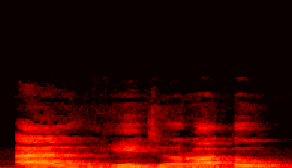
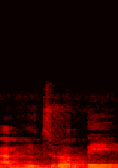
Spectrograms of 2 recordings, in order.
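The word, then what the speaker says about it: الهجرةُ: Ya, kita baca lagi al-hijratu jami'an. Al-hijratu. Nah, enak ya kalau yang pertama itu baca apa? Domah. Baca domah. Jangan al-hijrati, salah. Al-hijrata, ya, salah gitu ya.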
